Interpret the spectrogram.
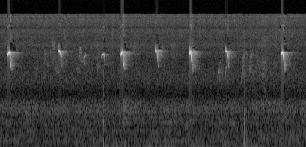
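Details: Thin, piercing high notes from a Yellow-bellied fairy-fantail in Thailand, each a quick downward slur. About eight come at irregular intervals of half a second to a second, over faint background noise and a few soft clicks.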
